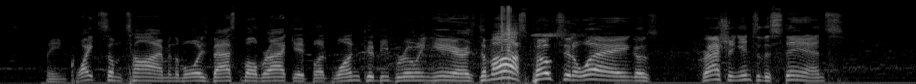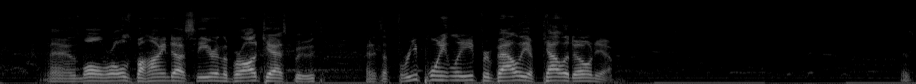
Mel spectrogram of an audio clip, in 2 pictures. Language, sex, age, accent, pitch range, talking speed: English, male, 30-49, American, 125-195 Hz, 155 wpm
